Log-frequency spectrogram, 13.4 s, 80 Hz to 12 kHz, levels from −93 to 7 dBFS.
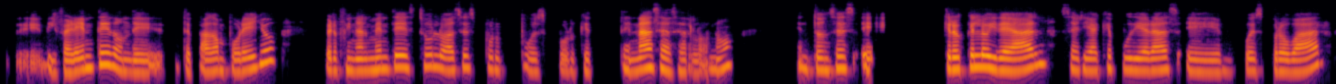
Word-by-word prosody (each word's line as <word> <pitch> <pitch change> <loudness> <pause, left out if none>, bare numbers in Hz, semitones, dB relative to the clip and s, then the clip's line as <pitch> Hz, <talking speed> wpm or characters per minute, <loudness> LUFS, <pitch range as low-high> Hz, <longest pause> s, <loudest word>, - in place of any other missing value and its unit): eh, - - -8
diferente, 195 - +2
donde 170 -7 -2
te 170 -5 -4
pagan 175 +2 0
por 170 0 -3
ello, 280 - +2 0.5
pero 185 - 0
finalmente 190 +4 +1
esto 220 +2 -3
lo 215 -4 0
haces 195 +3 -2
por, 190 -2 -8 0.2
pues, 175 -9 -8
porque 170 0 -8 0.3
te 200 - -4
nace 205 +4 +7
hacerlo, 170 -3 -5
¿no? 205 +5 -4 0.6
Entonces, 205 -1 -1
eh, - - +3 0.7
creo 200 -1 +6
que 225 - +5
lo 225 -1 +7
ideal 195 +6 +5
sería 185 -3 -3
que 205 +3 -5
pudieras, 190 0 0
eh, 170 -2 -4 0.2
pues, 180 0 -5
probar 175 +6 +1
190 Hz, 140 wpm, -23 LUFS, 175-210 Hz, 0.7 s, nace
